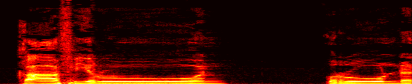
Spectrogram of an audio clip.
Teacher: ராவுக்கு பேச்சு இருக்குது இந்த ராவை வல்லினமாக அதாவது வாய் நிறைய உச்சரிக்க வேண்டும்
